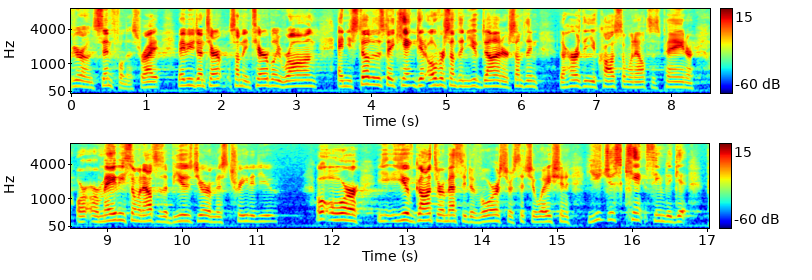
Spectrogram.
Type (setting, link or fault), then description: setting, large echoing room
